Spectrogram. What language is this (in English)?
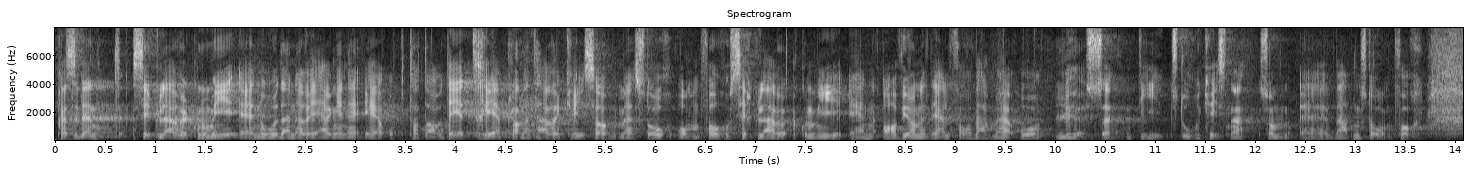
Norwegian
